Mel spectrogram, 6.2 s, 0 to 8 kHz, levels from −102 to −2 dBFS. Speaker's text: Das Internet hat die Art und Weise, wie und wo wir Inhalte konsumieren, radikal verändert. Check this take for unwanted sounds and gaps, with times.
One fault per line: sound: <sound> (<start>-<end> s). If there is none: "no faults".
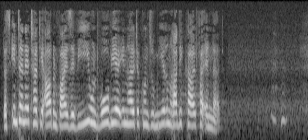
sound: laugh (5.4-5.8 s)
